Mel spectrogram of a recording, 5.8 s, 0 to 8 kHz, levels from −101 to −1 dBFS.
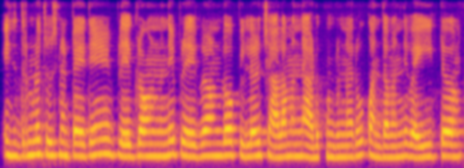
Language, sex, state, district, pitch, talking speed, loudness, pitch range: Telugu, female, Andhra Pradesh, Visakhapatnam, 220 Hz, 185 wpm, -14 LUFS, 210-235 Hz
